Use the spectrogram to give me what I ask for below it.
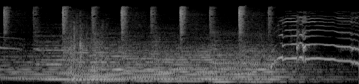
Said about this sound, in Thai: ลูกแมวน้อยเคียนูตัวนี้ส่งเสียงเมียวเมียวอยู่เป็นอันดับ3ครับ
